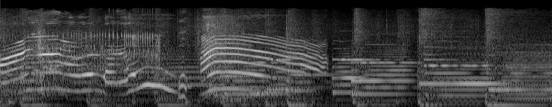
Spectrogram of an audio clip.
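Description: A cartoon animal character gives two high-pitched cries over background music: a short one at the start and a longer one about one and a half seconds in that rises and then falls in pitch. The music then settles into held notes.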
